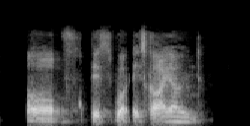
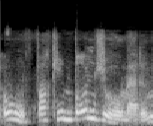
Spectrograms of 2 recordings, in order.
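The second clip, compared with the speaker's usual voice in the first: mocking passerby; 4 dB louder than usual. Passerby in Cork jeers at woman in a beret, mocking. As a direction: jeer at her in a high put-on voice.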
